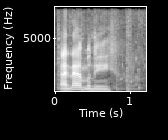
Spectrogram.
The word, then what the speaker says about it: anemone: joke literally works because you pronounce uh anemone in the same way you do enemy as in if enemy had an an in front of it yet all of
